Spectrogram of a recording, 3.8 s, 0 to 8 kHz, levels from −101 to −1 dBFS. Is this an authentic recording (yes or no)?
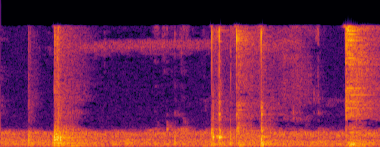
yes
